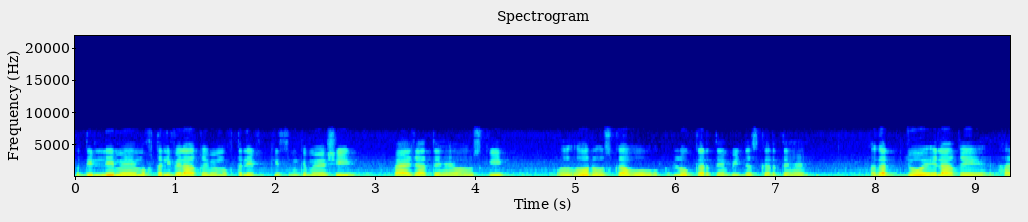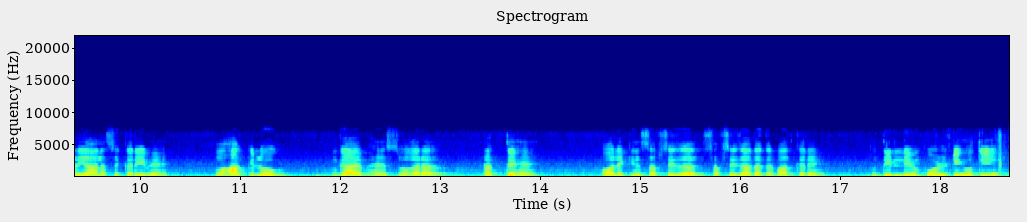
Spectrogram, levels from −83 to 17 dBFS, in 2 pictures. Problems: constant background noise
